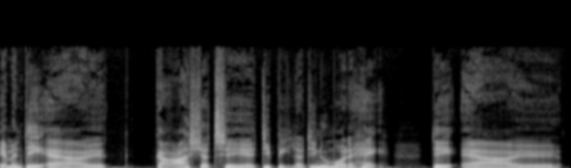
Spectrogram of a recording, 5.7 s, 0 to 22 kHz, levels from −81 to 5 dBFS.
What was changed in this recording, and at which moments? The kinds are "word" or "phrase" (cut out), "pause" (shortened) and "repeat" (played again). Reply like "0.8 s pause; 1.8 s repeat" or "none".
none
